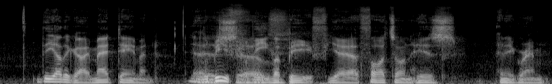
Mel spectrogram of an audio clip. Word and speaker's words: LaBeouf: And the fact that he himself introduces himself as LaBeef, that is the pronunciation that is done, it just rubs me the wrong way.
